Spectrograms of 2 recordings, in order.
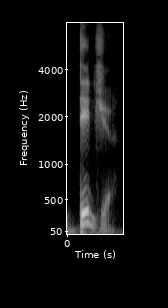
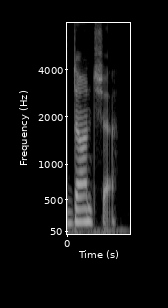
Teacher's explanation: the D and the Y smash together and create a J sound, it becomes did you. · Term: palatalization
